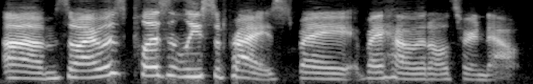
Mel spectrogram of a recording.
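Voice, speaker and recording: Very bright, crisp young woman, dry sound. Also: a little high, expressive, moderate pace, no room sound. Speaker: actress on a panel. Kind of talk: casual panel chat. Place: indoors, online video seminar.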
